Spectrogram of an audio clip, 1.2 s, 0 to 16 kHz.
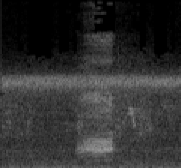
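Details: Grey treepie in 228 Peace Park, Taipei, giving a single short, harsh, rasping call against a steady city background hiss.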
